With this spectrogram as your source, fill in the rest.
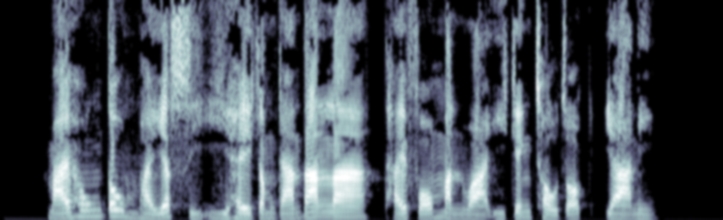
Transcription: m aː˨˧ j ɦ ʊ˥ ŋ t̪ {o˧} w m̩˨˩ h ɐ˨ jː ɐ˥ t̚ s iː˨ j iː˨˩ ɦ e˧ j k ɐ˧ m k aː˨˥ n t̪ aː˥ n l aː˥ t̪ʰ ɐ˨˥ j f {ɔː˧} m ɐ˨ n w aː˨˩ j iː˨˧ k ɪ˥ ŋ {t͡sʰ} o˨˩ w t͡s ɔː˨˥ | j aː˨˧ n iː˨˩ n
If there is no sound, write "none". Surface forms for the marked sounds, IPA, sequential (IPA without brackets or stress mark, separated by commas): o˥, ɔː˨˥, t͡sʰ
